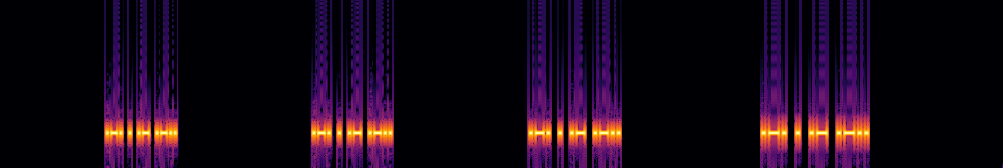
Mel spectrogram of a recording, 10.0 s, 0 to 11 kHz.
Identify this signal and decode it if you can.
Morse code, heard as a keyed tone, about 43 wpm, 700 Hz. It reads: REAL REAL REAL REAL
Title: Speed-Racing Top 500 Words 35wpm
